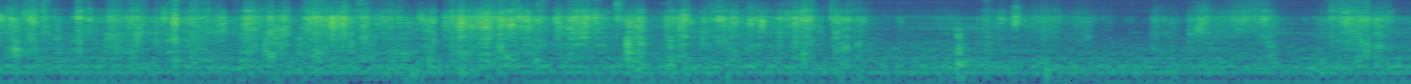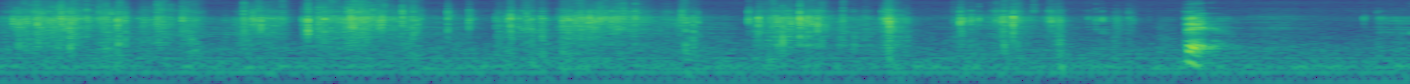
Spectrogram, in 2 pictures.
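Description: Aluminum foil crinkling and crackling irregularly as its sides are rolled up and crimped by hand into a makeshift pan, with a quieter spell a few seconds in.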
